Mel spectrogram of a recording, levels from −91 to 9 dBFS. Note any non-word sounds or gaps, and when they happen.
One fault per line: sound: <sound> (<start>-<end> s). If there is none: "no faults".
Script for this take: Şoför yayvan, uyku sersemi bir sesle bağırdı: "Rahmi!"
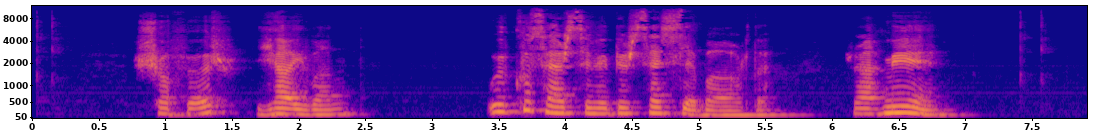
no faults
